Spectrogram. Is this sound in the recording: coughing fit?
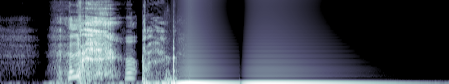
yes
